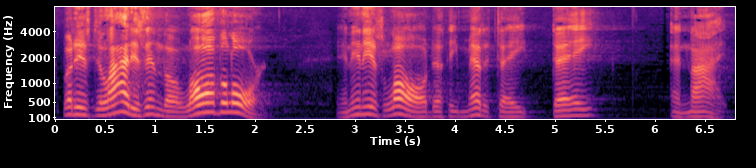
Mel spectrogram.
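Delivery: measured reading with long pauses and punched key words; emphatic scripture reading. Real, not acted. Preacher reading the first Psalm to his church, emphatic proclamation. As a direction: proclaim the verses phrase by phrase.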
